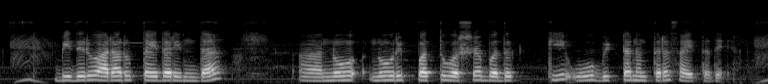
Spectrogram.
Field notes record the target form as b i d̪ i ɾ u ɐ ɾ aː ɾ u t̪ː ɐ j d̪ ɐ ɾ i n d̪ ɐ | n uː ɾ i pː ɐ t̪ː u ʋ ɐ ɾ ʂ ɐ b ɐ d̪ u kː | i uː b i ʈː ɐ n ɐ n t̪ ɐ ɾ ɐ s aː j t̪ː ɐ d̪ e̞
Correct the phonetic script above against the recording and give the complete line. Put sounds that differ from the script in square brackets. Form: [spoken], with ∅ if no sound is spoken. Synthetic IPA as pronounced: b i d̪ i ɾ u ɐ ɾ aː ɾ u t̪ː ɐ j d̪ ɐ ɾ i n d̪ ɐ | n uː ɾ i pː ɐ t̪ː u ʋ ɐ ɾ ʂ ɐ b ɐ d̪ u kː | i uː b i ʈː ɐ n ɐ n t̪ ɐ ɾ ɐ s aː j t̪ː ɐ d̪ e̞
